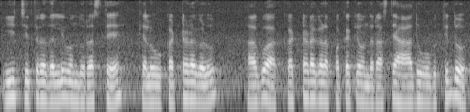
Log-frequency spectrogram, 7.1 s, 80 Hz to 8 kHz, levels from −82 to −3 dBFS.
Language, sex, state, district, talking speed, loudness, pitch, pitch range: Kannada, male, Karnataka, Dharwad, 120 wpm, -17 LUFS, 130 Hz, 125-140 Hz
